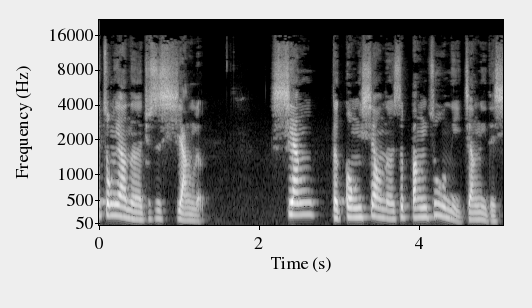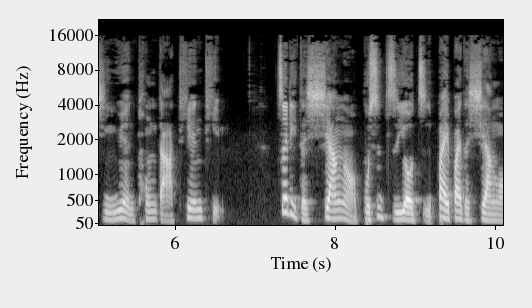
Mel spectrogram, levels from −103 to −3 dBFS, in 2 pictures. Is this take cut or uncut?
uncut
